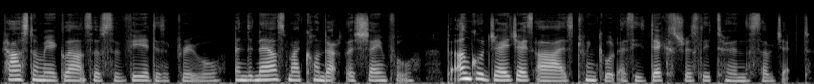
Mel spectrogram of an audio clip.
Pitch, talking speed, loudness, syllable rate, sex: 185 Hz, 200 wpm, -20 LUFS, 5.9 syllables/s, female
